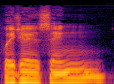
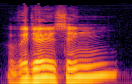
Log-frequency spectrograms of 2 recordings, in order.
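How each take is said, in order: First: Slow, drawn-out ghostly calling of a name; eerie ghost call. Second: Slow ghostly call, pitched higher and louder; louder, higher ghost calling the name again. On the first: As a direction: call his name slowly from the dark. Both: A narrator's reading. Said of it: "he heard a voice".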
